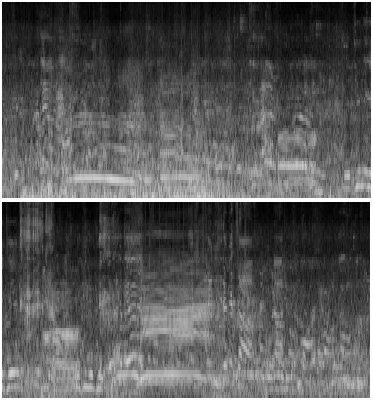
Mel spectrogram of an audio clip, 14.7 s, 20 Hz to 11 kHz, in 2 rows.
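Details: Sahiwal bull calves for sale at a Dhaka cattle market, Bangladesh, on 29 December 2024. Several drawn-out, wavering moos rise and fall over about fifteen seconds. Men's bargaining voices and crowd chatter run steadily underneath.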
